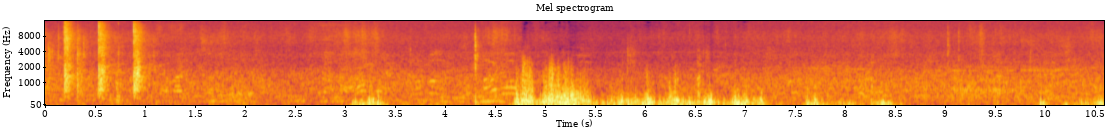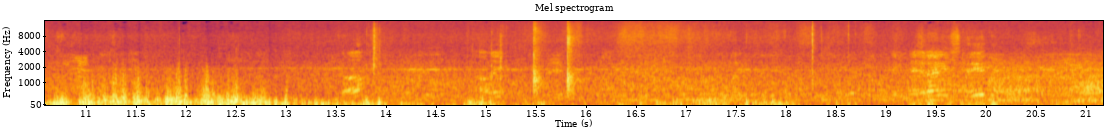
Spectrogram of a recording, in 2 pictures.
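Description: Young men call out to each other across an open field, heard from a distance.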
